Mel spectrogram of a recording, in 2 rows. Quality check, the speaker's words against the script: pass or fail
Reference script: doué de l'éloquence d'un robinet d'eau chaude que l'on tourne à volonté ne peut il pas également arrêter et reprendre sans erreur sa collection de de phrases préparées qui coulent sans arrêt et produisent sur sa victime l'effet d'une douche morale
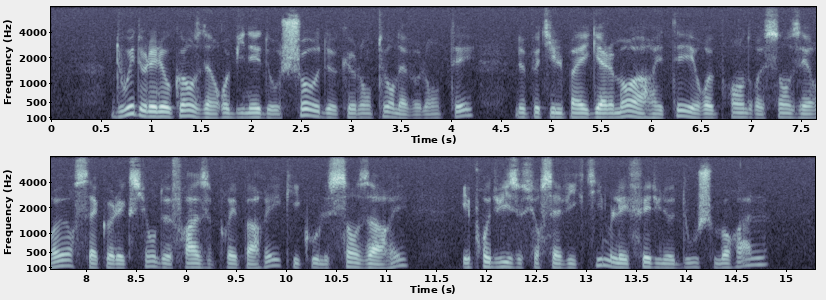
fail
